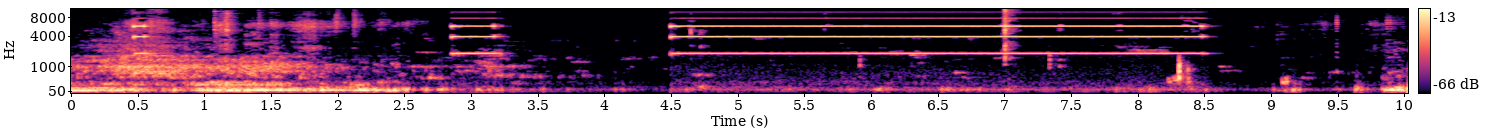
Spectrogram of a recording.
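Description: Digital multimeter's continuity buzzer: a short beep about three seconds in, then one steady high beep of about four seconds while the meter reads about 9 ohms, signalling a closed connection. A low hum with faint handling noise comes before the beeps.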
